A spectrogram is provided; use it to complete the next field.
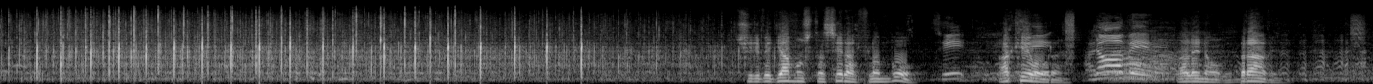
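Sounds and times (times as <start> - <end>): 
audience applause: 0.0 - 8.1
laughter: 2.8 - 4.5, 11.1 - 13.7
speech: 7.4 - 12.9.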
